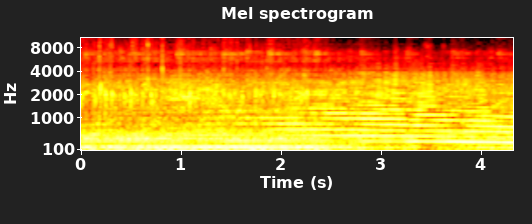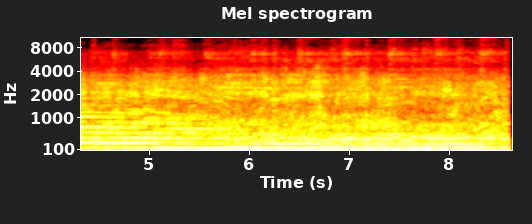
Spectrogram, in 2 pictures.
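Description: Extra 330SC aerobatic plane's engine and propeller droning at high power, the pitch dropping steadily as it passes by between about three and six seconds in. Music plays underneath.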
